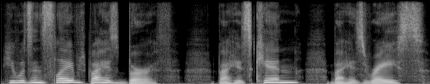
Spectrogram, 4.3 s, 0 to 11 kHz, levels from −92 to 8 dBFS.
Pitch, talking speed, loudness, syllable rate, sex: 190 Hz, 165 wpm, -18 LUFS, 3.9 syllables/s, female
